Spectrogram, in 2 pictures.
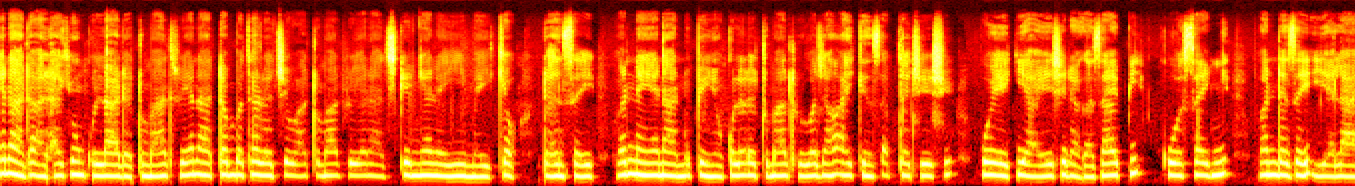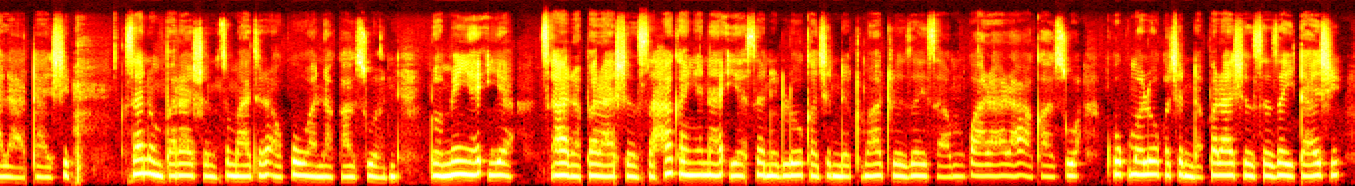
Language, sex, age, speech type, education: Hausa, female, 15-29, spontaneous, primary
